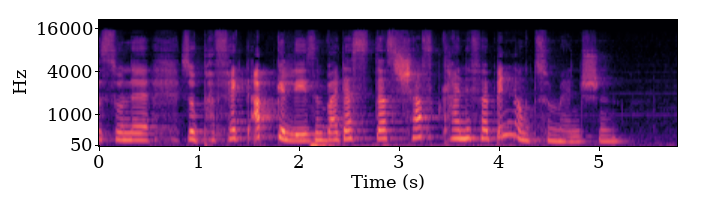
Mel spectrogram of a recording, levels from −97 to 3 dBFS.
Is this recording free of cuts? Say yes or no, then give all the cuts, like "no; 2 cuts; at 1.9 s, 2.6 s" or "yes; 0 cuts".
yes; 0 cuts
